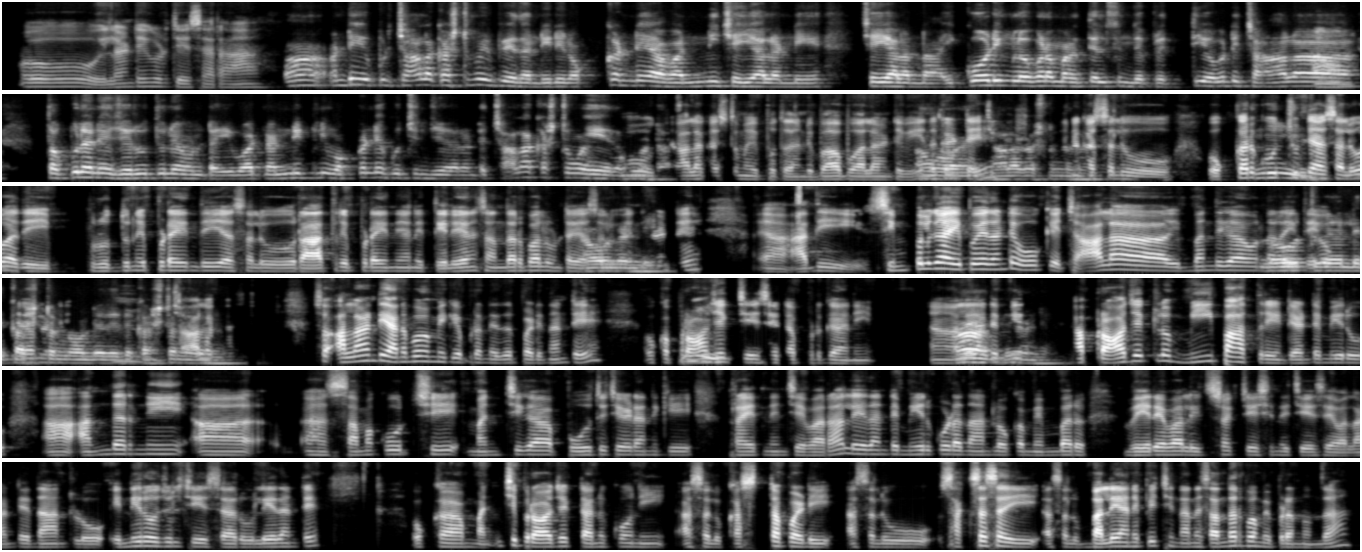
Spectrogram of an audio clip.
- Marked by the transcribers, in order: other background noise; in English: "కోడింగ్‌లో"; in English: "సింపుల్‌గా"; in English: "సో"; in English: "ప్రాజెక్ట్"; in English: "ప్రాజెక్ట్‌లో"; in English: "ఇన్స్ట్రక్ట్"; sniff
- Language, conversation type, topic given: Telugu, podcast, మీరు కలిసి పని చేసిన ఉత్తమ అనుభవం గురించి చెప్పగలరా?
- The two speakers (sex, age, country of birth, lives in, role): male, 20-24, India, India, guest; male, 25-29, India, India, host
